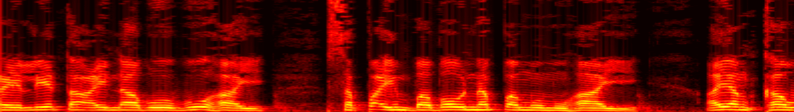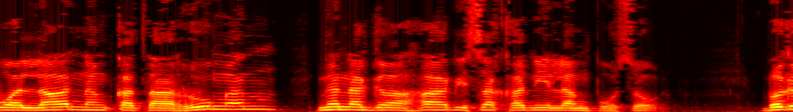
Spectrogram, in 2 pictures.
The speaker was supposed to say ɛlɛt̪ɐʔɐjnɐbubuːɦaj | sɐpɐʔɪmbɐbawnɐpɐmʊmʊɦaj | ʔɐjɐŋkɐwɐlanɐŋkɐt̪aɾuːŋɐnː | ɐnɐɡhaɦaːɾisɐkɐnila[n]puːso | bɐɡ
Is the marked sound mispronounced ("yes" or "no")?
yes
